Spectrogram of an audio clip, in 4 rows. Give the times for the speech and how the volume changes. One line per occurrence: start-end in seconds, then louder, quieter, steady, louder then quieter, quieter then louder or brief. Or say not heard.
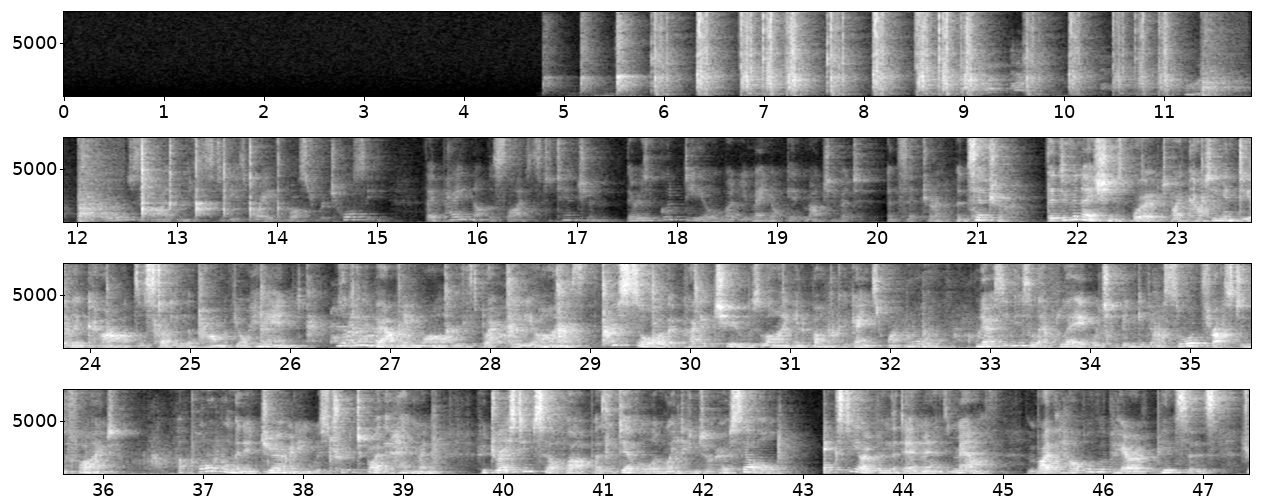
11.2-47.4 louder.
